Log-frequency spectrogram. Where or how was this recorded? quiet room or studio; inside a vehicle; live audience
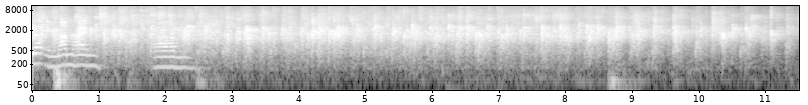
live audience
